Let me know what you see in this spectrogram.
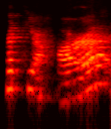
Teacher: notice the emphasis on the long ahs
